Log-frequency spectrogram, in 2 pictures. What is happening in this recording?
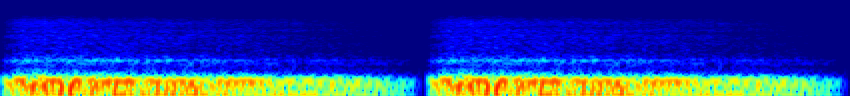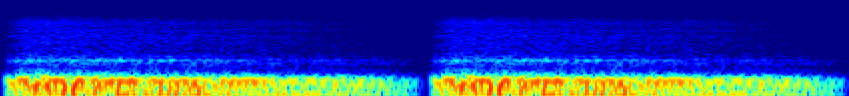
strange noises in engine
Processed car engine.
Engine, Field-recording, Sound-design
